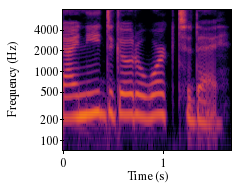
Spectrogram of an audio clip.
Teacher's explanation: Stress falls on need. Go work.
